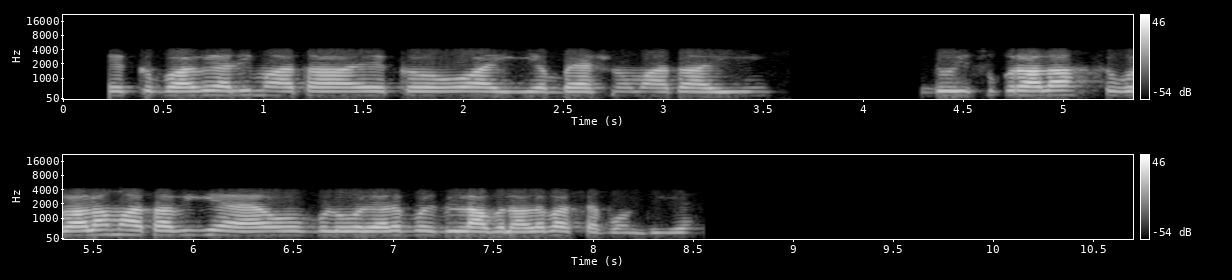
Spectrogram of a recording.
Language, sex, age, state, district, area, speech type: Dogri, female, 45-60, Jammu and Kashmir, Reasi, rural, conversation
